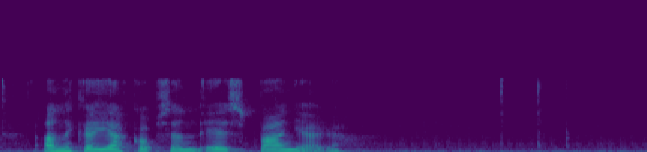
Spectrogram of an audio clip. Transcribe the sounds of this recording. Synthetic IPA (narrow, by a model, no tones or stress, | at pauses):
ʔɑnɪkɑjɑːkɔpsənʔeːspɑːnjə̰ɾə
